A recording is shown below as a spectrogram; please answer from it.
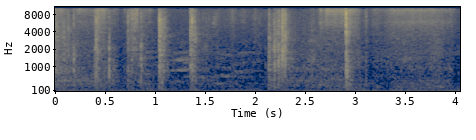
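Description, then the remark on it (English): Tarot cards being shuffled during a reading, a series of quick papery riffles and soft slaps at an uneven pace, with no talking over them. “We're going to shuffle some more. I'm using the uh, Radiant Wise Spirit Tarot.”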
